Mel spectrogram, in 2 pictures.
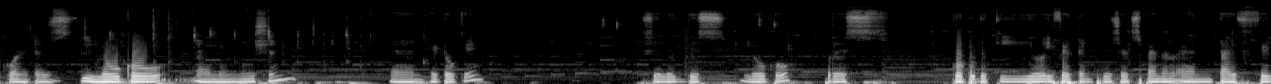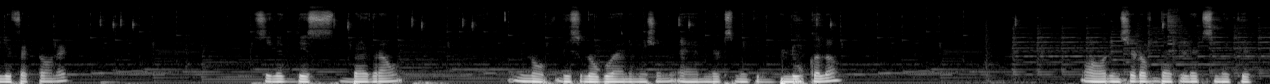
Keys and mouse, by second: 0.3-3.9 typing, 4.0 Return, 6.0 click, 7.8 ctrl+a, 11.4-12.7 typing, 13.6 click, 16.8 click, 19.4-25.4 drag.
